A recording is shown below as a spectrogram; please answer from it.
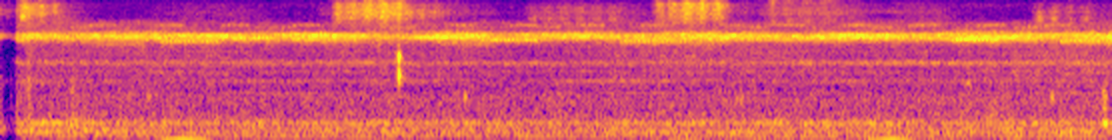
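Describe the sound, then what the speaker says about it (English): Crickets chirping in a continuous high, shrill trill, faint and steady throughout as a quiet ambient bed with no other sounds or voices. "literal cricket"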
